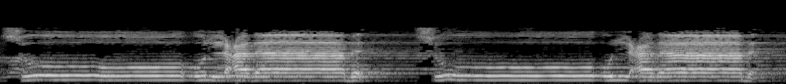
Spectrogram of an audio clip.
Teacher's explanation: واو مدية جاء بعدها همزة في كلمة واحدة، فيمد من أربع إلى خمس حركات · Term: المد الواجب المتصل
